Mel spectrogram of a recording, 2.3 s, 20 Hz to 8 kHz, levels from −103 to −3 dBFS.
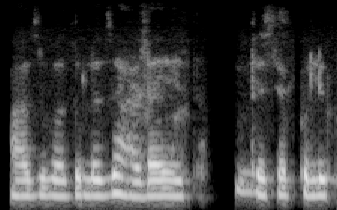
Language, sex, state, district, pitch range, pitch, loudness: Marathi, female, Maharashtra, Aurangabad, 225-245 Hz, 230 Hz, -23 LUFS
